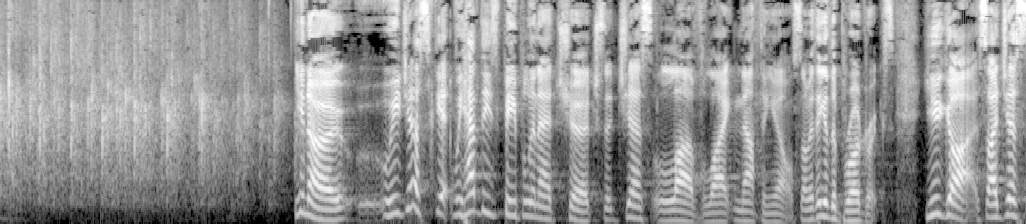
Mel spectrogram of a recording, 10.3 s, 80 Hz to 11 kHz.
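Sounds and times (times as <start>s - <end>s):
church congregation clapping: 0.0s - 3.0s
speech: 3.0s - 10.2s.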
